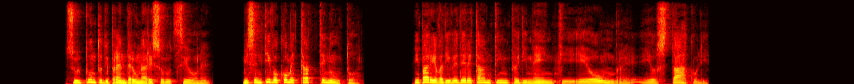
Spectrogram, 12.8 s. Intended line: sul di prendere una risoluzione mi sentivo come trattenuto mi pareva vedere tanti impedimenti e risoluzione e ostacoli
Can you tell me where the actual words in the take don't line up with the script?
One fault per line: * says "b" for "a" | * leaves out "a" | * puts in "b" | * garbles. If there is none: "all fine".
* puts in "punto"
* puts in "di"
* says "ombre" for "risoluzione"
